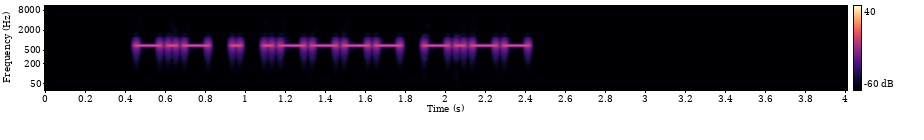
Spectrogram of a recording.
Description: Morse code, heard as a keyed tone, about 30 wpm, 700 Hz. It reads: KE1Y
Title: USA Call Signs - 4 Characters - Repeated 2x - 30wpm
